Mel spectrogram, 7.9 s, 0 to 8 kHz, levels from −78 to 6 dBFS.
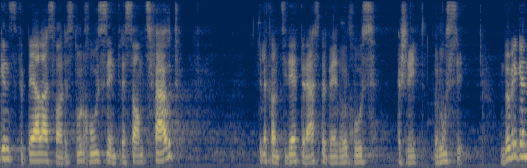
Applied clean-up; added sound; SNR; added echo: neural separator model SepFormer DNS4.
